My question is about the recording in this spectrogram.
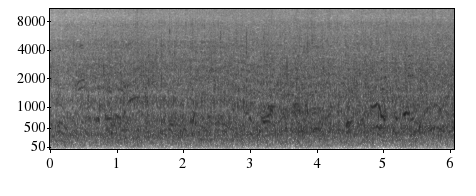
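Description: Pool fountain jet spraying water steadily, the spray falling back onto the pool surface. Voices of bathers can be heard in the background.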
